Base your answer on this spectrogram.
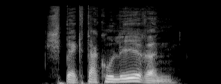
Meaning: inflection of spektakulär: 1. strong genitive masculine/neuter singular 2. weak/mixed genitive/dative all-gender singular 3. strong/weak/mixed accusative masculine singular 4. strong dative plural
- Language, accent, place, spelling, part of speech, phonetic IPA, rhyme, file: German, Germany, Berlin, spektakulären, adjective, [ʃpɛktakuˈlɛːʁən], -ɛːʁən, De-spektakulären.ogg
